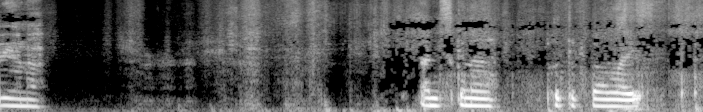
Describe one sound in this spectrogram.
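A boy speaks loudly and close up.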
